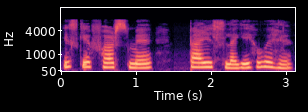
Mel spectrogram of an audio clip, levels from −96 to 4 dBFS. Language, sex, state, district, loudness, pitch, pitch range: Hindi, female, Jharkhand, Deoghar, -13 LUFS, 255 Hz, 225-270 Hz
